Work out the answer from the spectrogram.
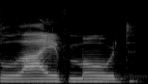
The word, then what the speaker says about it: live: it is I know it is spelled the same but it is live mode you also have live TV not live TV this is live mode because it's live like it's actually happening not live mode I also hear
